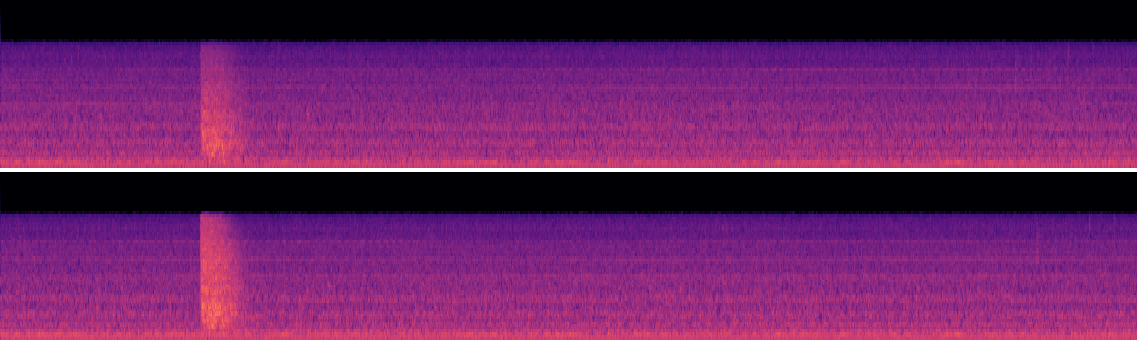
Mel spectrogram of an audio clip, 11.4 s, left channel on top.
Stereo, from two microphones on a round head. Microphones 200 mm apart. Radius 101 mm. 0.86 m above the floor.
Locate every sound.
2.0 s a gunshot: 75° right (ahead or behind), 3 m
